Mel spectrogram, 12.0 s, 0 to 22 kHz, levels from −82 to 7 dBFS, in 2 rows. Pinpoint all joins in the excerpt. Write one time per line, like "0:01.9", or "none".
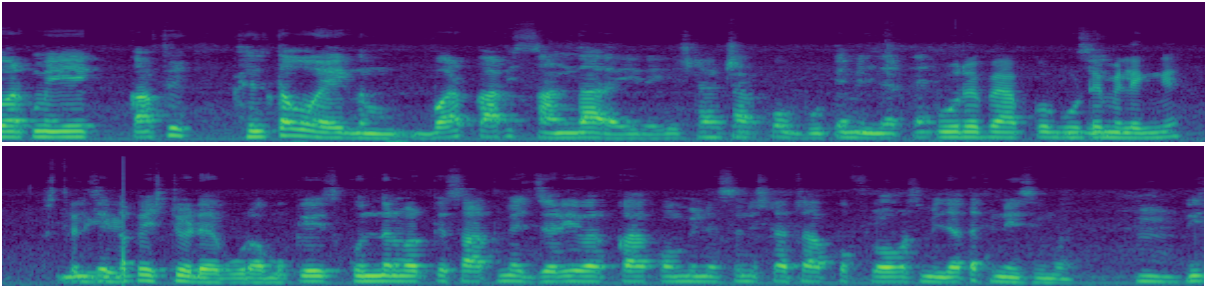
0:06.6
